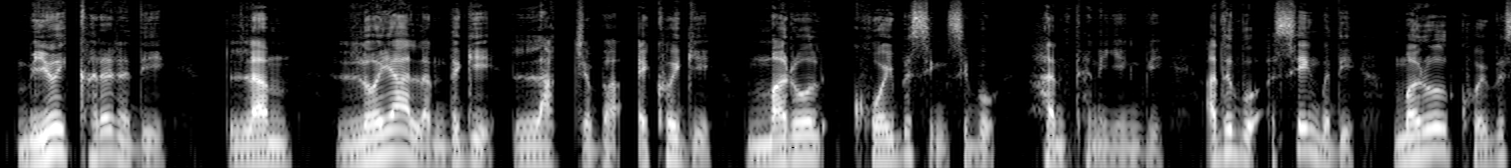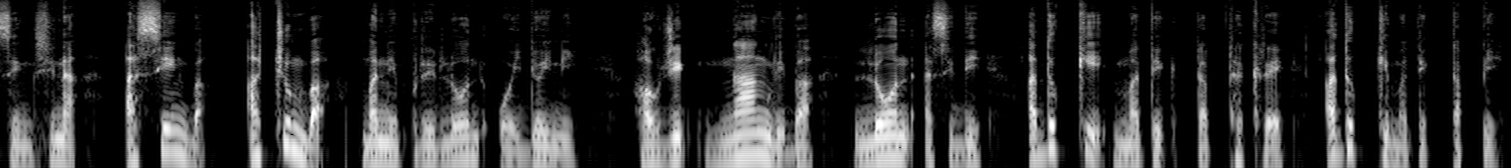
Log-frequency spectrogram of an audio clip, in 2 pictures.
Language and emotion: Manipuri, neutral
